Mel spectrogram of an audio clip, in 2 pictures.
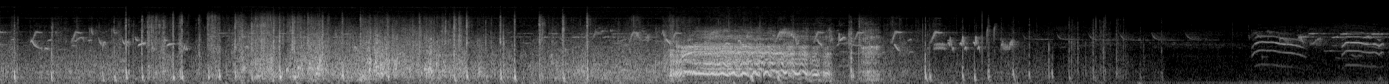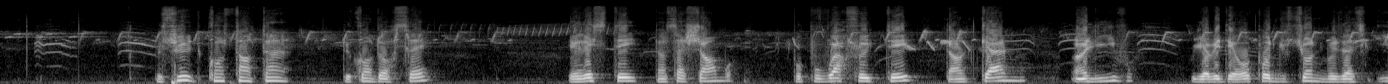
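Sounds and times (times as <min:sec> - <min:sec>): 
horse hooves of a horse-drawn calèche carriage setting off: 0:00.0 - 0:11.8
birds chirping: 0:00.0 - 0:27.7
speech: 0:15.6 - 0:18.3, 0:19.6 - 0:27.7.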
